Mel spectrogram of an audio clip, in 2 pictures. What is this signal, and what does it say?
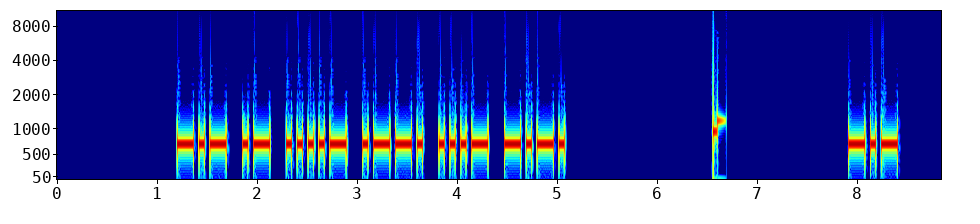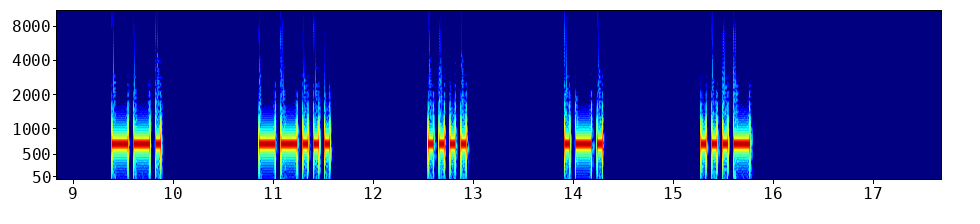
Morse code, heard as a keyed tone, about 22 wpm, spaced as for 11 wpm, 700 Hz. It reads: KA4PVC KG7HRV
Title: USA Call Signs - 6 Characters - 6x Character Spacing - 22wpm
